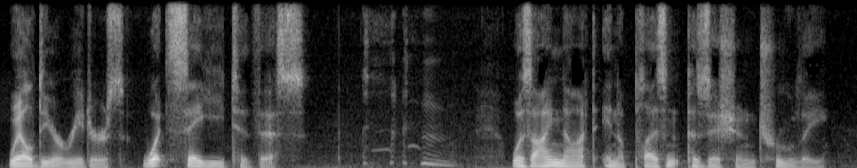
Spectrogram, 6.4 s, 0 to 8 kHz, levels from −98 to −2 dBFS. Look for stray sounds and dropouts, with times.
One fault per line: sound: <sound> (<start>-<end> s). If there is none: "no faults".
sound: throat clearing (2.7-3.5 s)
